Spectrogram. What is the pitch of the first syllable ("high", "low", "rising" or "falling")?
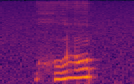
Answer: rising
